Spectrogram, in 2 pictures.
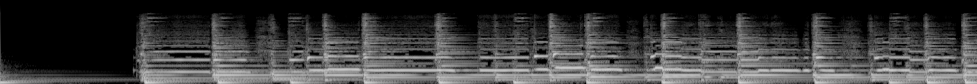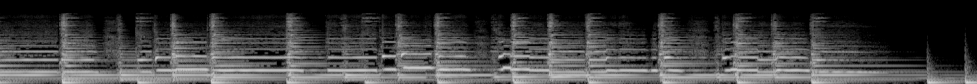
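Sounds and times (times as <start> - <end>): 
kithara: 1.4 - 19.2
flute: 1.4 - 19.3
drum: 19.0 - 19.5.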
